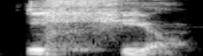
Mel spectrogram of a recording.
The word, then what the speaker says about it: ihio: So it's pronounced ihio, ihio, ihio. You can try it with me. Ihio. The H, this H in Nahuatl, it sounds like you are kind of like exhaling your breath.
